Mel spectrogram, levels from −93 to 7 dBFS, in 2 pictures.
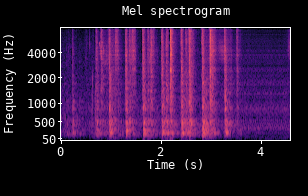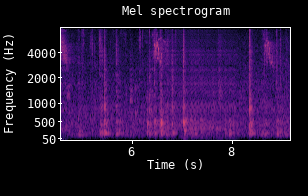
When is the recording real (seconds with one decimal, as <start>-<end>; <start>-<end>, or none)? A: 0.0-0.9; 1.5-2.9; 4.7-6.7; 8.1-9.2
